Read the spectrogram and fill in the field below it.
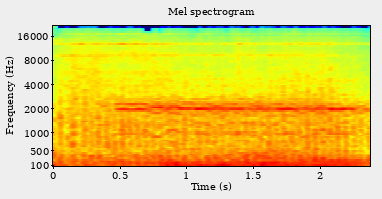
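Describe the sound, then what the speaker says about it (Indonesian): Close helicopter with rapid rotor thumping under a steady high engine whine, loud and continuous. "helikopter bantuan tiba."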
